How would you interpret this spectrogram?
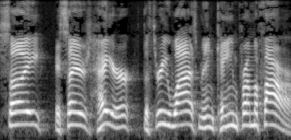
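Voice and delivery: high, put-on Southern lady's accent. Telling a joke, the speaker quotes Miss Bobo to the New Yorker in a Southern accent. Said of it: "with her Southern accent said".

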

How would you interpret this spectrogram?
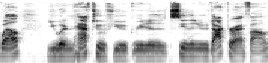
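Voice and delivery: ordinary delivery

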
